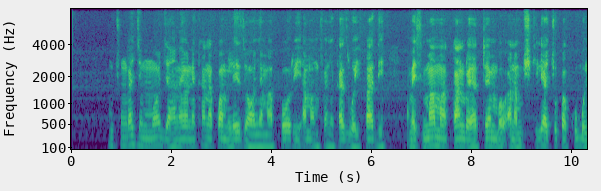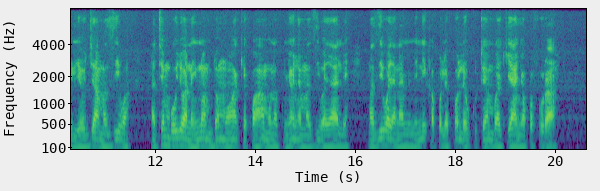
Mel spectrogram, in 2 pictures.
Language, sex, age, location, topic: Swahili, male, 18-24, Nairobi, government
